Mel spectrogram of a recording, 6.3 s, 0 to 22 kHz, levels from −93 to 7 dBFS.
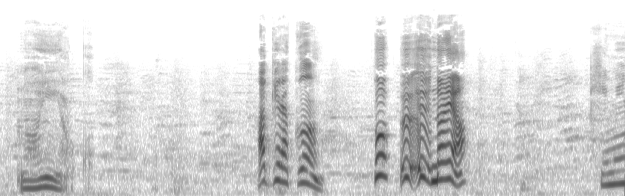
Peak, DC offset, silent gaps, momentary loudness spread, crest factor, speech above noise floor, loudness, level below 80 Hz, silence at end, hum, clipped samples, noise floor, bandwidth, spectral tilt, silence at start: -8 dBFS; under 0.1%; none; 17 LU; 22 dB; 33 dB; -26 LUFS; -68 dBFS; 0 s; none; under 0.1%; -59 dBFS; 15.5 kHz; -4 dB/octave; 0.15 s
